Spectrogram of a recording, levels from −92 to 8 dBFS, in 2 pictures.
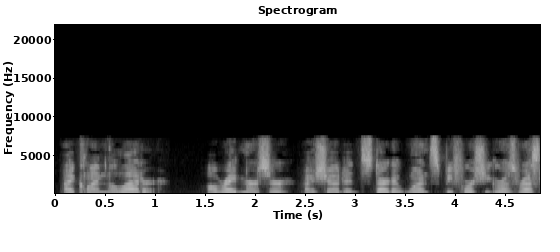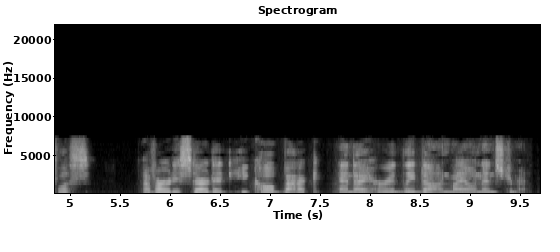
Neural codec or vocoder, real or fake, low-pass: vocoder, 44.1 kHz, 128 mel bands, Pupu-Vocoder; fake; 7.2 kHz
